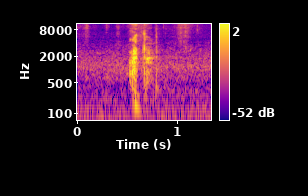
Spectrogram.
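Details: Young Belgian Malinois, a puppy of two and a half months from Reșița, Romania, gives a brief high bark with a fainter follow-up yelp, against low steady background noise.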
